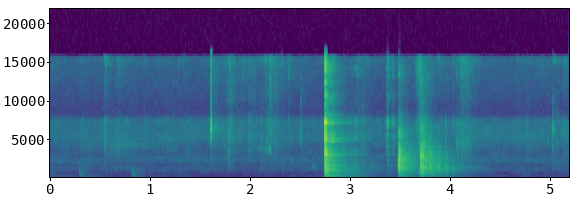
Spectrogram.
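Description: Two sharp clinks of glass on glass, under a second apart, each ringing briefly as it dies away: a small glass bowl knocking against the glass tabletop or another glass bowl. A few faint taps come before them.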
